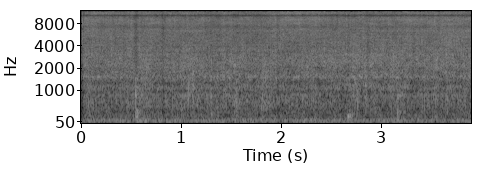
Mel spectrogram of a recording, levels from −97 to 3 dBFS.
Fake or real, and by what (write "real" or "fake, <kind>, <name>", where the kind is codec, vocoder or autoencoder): fake, autoencoder, DAC-VAE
